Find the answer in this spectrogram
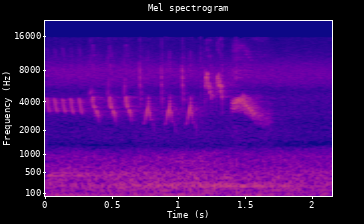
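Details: A male common chaffinch in a July 2022 garden in Weener, East Frisia, northwest Germany, sings one brisk phrase: a quick run of notes stepping down in pitch, ending in a bright, twisting flourish, over soft hiss.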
